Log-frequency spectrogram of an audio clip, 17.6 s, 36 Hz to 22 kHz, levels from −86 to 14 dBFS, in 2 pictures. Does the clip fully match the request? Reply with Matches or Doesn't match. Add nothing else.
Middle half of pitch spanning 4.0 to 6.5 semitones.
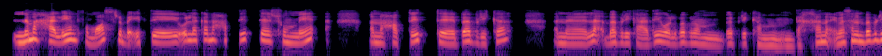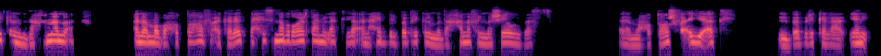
Matches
